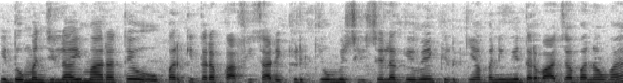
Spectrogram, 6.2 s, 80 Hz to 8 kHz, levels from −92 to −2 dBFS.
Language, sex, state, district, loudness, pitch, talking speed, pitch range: Hindi, female, Chhattisgarh, Bilaspur, -17 LUFS, 225 Hz, 230 wpm, 220-230 Hz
